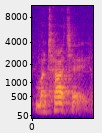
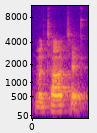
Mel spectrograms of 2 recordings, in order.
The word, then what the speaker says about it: metate: Metate. Metate. So Metate. Who named it Metate, I wonder? That's a Spanish word.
